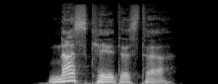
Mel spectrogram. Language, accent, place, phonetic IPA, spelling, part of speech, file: German, Germany, Berlin, [ˈnasˌkɛltəstɐ], nasskältester, adjective, De-nasskältester.ogg
- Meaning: inflection of nasskalt: 1. strong/mixed nominative masculine singular superlative degree 2. strong genitive/dative feminine singular superlative degree 3. strong genitive plural superlative degree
